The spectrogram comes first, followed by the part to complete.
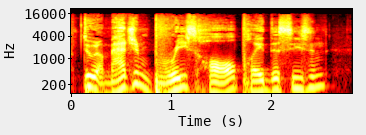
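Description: In a very clean recording with a silent background, a man's unremarkable speaking voice moves at a moderate pace with ordinary pitch variation. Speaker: sports podcast host. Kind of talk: casual sports talk podcast. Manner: joking, playful banter.

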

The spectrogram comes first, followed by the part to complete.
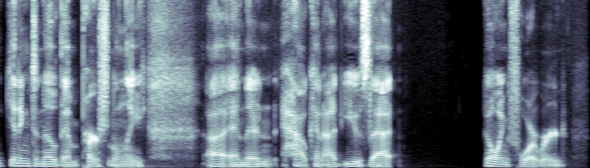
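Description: On a very clean recording with a silent background and a dry, close sound without echo, a man talks at a fairly slow pace and a fairly low pitch, using vocal fry and ordinary pitch variation. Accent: American. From Central Texas (Waco area). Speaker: director of imaging at emergency rooms. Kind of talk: interview.

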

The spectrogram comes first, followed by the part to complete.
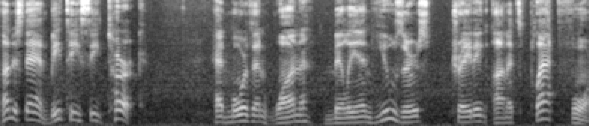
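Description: A man at medium pitch, speaking at a very slow pace with very wide pitch swings. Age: 50s. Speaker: YouTube finance commentator. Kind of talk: solo video monologue.

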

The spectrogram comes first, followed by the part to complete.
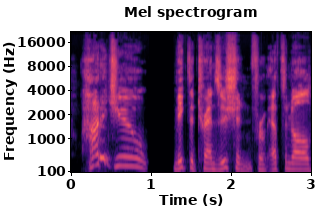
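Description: A man with a normal speaking voice and fairly high pitch talks at a moderate pace with lively intonation, the sound dry and close with no echo. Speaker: radiologist and guest podcast host. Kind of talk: interview.

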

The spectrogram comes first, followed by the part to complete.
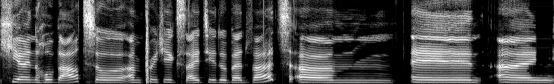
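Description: A woman with a French accent and fairly even intonation, against a quiet background. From France. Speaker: waitress. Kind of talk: casual chat. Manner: halting.

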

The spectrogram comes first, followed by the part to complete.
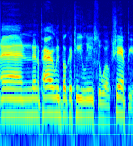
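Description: A man with a strong Long Island accent, animated and fairly quick, in a bright, sharp tone. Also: very clean recording, silent background. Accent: strong Long Island New York. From Long Island, New York. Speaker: wrestling commentary YouTuber. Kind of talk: opinionated rant, casual commentary. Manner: animated, profane, sarcastic.

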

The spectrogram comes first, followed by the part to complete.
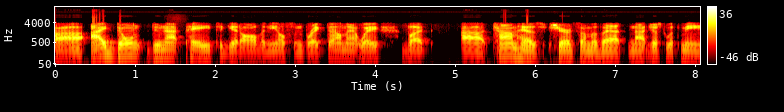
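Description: A man's ordinary speaking voice, fairly low in pitch, at a fairly slow pace with ordinary pitch variation. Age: 50s. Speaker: bowling writer. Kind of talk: radio interview.

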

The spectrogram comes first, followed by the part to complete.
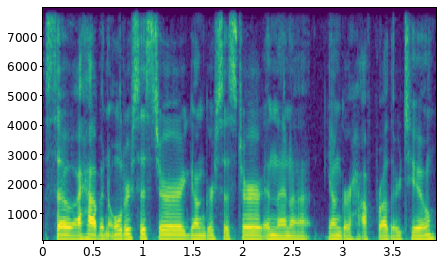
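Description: With an American accent, a woman speaks in a very deep, low voice on a very clean recording with a silent background. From US Midwest, rural Ohio. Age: 20s. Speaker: holistic health coach and veteran. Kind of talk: casual interview.

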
